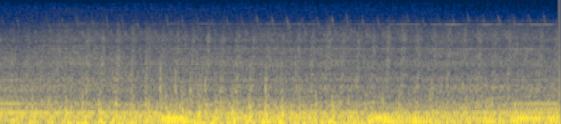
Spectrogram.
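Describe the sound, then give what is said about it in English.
A self-flying helicopter with no pilot approaches from the distance toward a rooftop, its rotors churning with a steady, low-pitched thumping drone, constant in volume, with no voices present. “A helicopter approaches from the distance, and as it does, you squint to see who's flying it.”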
